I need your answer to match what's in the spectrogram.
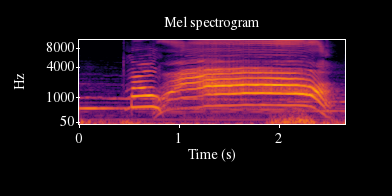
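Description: A single long, drawn-out cat meow, loud and close, rising at the start, holding steady, then sliding down at the end, with a faint low rumble underneath toward the finish.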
